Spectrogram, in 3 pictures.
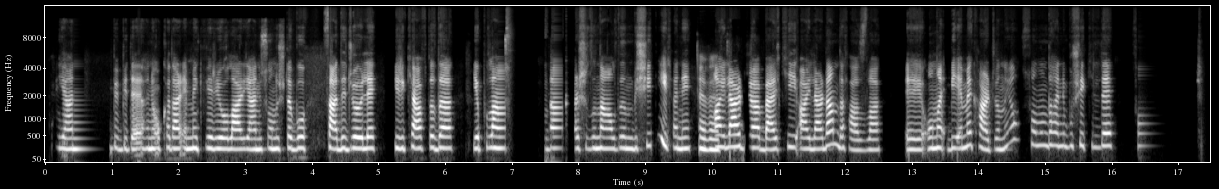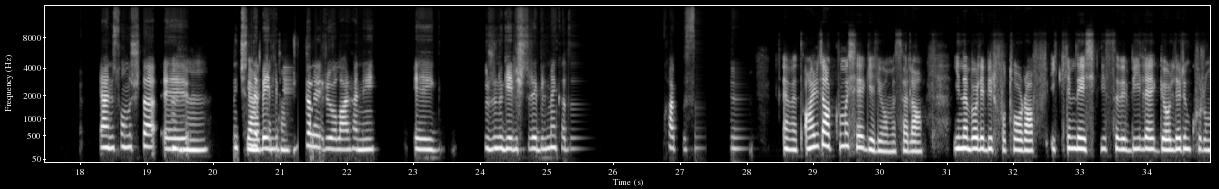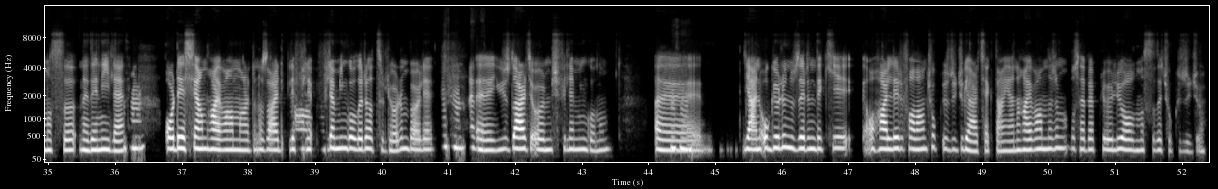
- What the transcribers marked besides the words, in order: distorted speech; other background noise; unintelligible speech; unintelligible speech; unintelligible speech; unintelligible speech
- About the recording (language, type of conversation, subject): Turkish, podcast, İklim değişikliği günlük hayatımızı nasıl etkiliyor?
